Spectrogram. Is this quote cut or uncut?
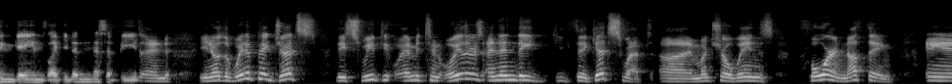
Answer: cut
